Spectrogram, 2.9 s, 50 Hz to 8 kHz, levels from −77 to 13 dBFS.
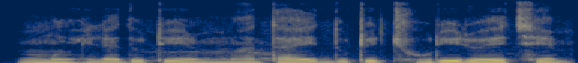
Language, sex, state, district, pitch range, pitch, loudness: Bengali, female, West Bengal, Cooch Behar, 180-190 Hz, 190 Hz, -16 LUFS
